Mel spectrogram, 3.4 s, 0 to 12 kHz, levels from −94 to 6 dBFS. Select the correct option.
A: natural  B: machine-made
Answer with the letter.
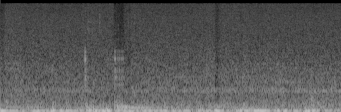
A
